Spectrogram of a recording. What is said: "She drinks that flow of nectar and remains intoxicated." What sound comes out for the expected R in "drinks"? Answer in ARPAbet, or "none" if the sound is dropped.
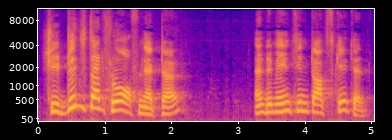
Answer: none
